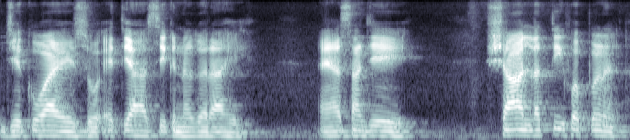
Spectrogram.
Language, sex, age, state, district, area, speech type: Sindhi, male, 45-60, Gujarat, Kutch, urban, spontaneous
